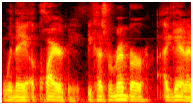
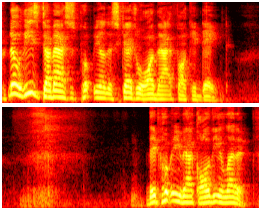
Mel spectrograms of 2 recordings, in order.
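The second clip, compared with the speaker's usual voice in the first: angry rant; 7 semitones higher, 8 dB louder than usual. Real, not acted. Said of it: "I am getting emphatic".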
